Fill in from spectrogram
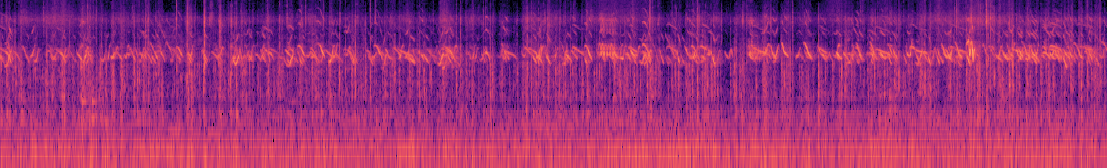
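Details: A crowd of chicken chicks peeping nonstop while eating, high thin chirps overlapping into a steady twittering chorus, with soft pecking and rustling underneath.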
